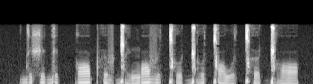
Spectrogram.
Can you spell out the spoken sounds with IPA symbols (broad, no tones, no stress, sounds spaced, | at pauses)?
d ɪ ʃ e ɡ e kː ɔ pʰ ɘ v ɡ͡ǁ e ŋ ɔ v ɪ ǀʰ ʊ ɡ͡ǁ ʊ ǀ ɔ w ʊ ǀʰ ə ɡ͡ǁ ɔ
